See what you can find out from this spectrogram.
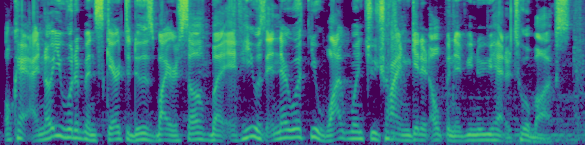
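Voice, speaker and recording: A man hosting a reaction video, excitedly talking through a horror story, swearing and thinking out loud. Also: medium pitch, racing, a little hiss or hum. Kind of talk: casual reaction commentary.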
